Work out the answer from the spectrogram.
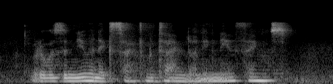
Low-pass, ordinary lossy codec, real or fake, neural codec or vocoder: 7.2 kHz; none; fake; codec, 16 kHz, 1 kbps, X-Codec, WavLM features, trained on Multilingual LibriSpeech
